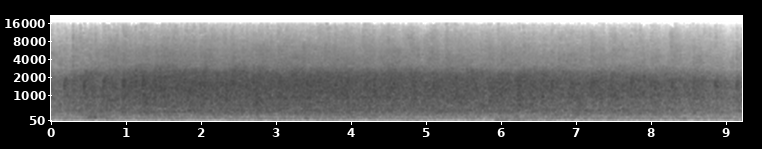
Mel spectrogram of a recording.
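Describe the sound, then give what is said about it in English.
An audience applauds steadily for the spouses, partners, parents and mentors of those being confirmed or received, a dense, even wash of many hands clapping that holds at a constant level for about nine seconds before easing slightly at the end, with no voices. “So if that describes you, would you please stand up so we can give you a hand of applause?”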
